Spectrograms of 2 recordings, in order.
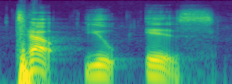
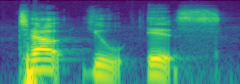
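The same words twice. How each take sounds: First: The words are choppy, with breaks between them. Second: The words are choppy, with breaks between them.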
